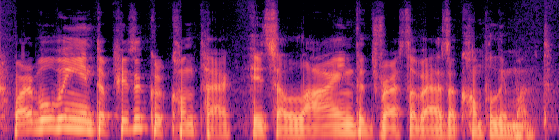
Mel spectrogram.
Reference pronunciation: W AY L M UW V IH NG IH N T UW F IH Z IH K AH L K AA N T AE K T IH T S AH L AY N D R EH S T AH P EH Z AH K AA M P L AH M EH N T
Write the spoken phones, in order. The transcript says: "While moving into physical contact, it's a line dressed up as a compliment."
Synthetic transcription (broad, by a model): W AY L M UW V IH NG IH N T UW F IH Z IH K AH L K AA N T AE K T IH T S AH L AY N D R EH S AH P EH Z AH K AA M P L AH M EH N T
